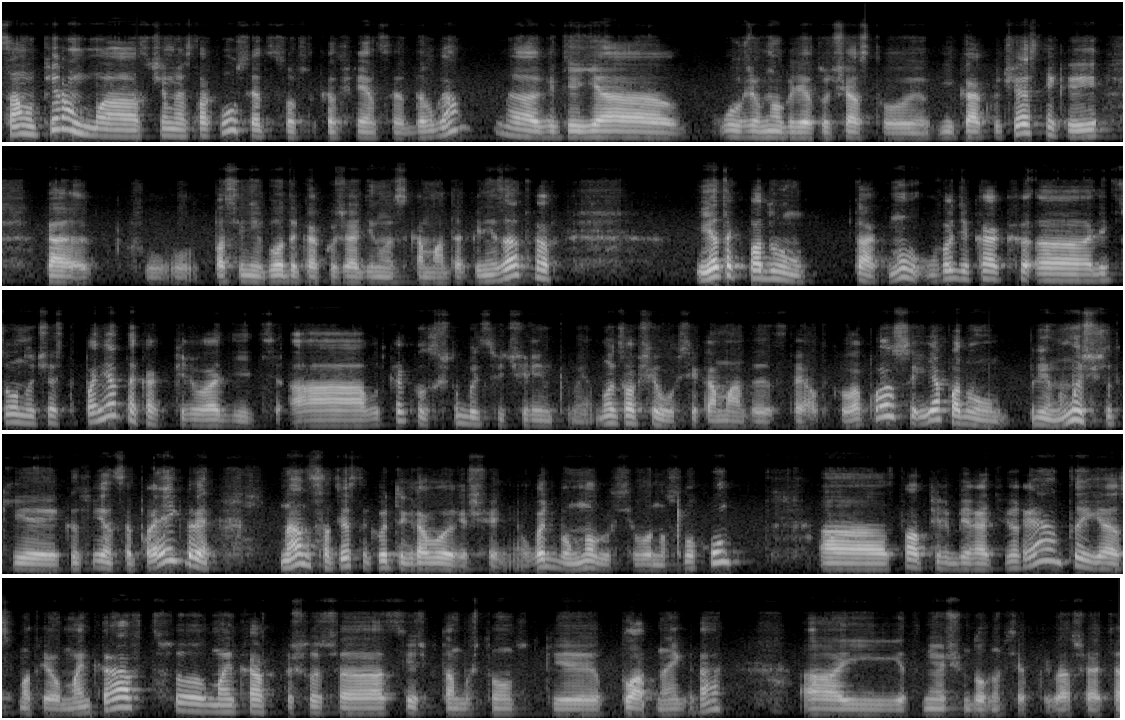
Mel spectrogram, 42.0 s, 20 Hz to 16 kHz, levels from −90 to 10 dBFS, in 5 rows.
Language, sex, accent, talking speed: Russian, male, native, 150 wpm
